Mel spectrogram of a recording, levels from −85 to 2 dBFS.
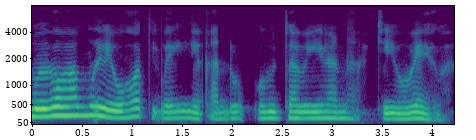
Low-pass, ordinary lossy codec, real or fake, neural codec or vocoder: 7.2 kHz; none; fake; codec, 16 kHz, 1 kbps, FreqCodec, larger model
